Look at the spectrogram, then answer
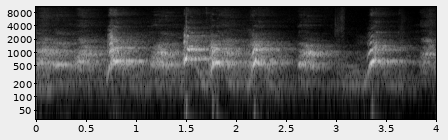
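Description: Dogs bark at the grand opening of the Pet Alliance's new animal shelter on South John Young Parkway, with about half a dozen sharp, close barks and yips coming in uneven bursts.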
